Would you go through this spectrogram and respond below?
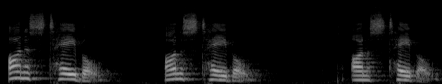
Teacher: The stress is on S and on the second syllable. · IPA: /ʌnˈsteɪbəl/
